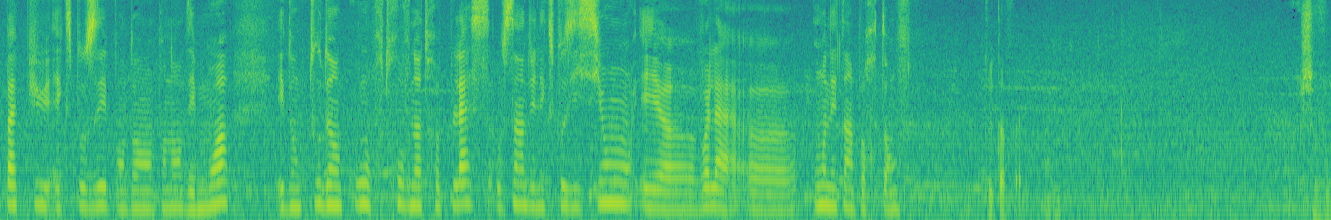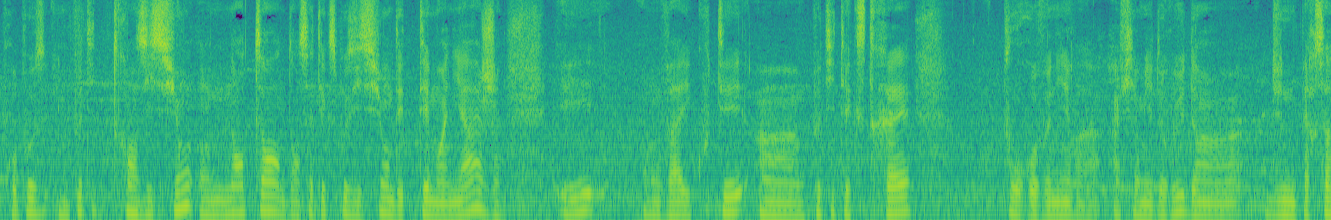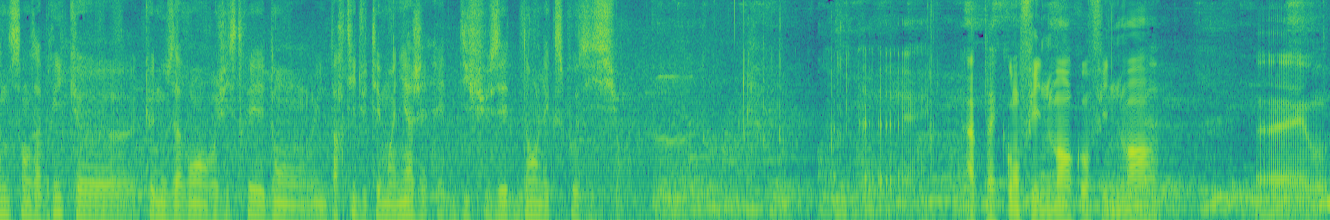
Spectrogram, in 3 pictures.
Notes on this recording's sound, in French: Une émission en direct des Halles Saint-Géry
